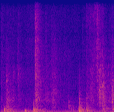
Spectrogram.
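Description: Handling noise: a few sharp knocks and thumps, about three, with light rustling between them, over a low steady hum.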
